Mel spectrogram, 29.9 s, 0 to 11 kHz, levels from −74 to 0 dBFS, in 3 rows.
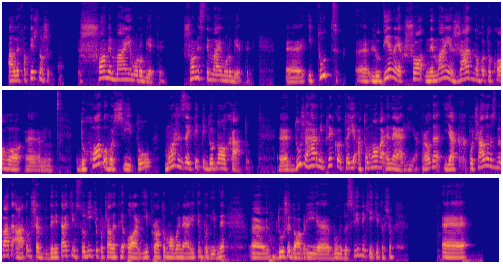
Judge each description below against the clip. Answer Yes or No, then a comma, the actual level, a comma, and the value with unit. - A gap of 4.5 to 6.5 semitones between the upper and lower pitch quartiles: Yes, average, 5.2 semitones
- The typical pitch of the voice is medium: Yes, medium, 150 Hz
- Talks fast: No, average, 115 wpm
